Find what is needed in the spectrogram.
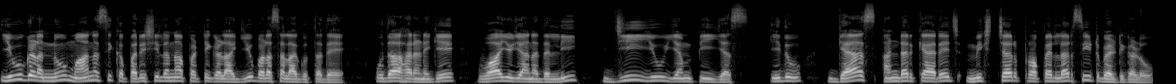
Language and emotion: Kannada, neutral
